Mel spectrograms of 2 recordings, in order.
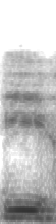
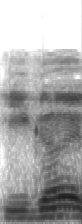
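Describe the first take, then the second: First: The middle consonant is a breathy h sound. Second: The middle consonant is a hard k sound. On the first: The speaker calls it right. "ஹங்கிறது தொண்டையிலேருந்து ஹ சத்தம் வரணும்" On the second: The speaker calls it wrong. "இக இல்ல"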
